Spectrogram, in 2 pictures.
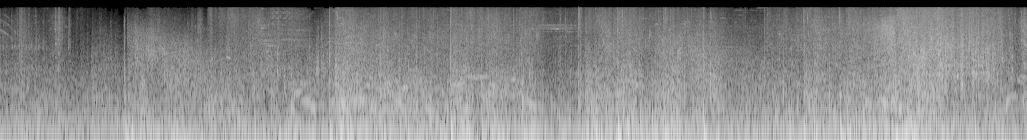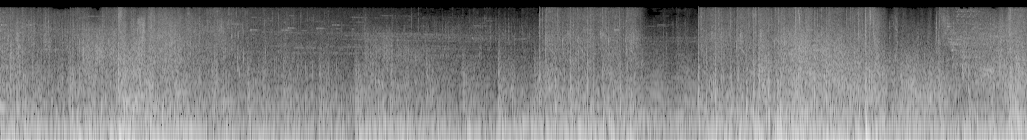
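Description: Energy weapon fire crackles and zaps in rapid bursts.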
